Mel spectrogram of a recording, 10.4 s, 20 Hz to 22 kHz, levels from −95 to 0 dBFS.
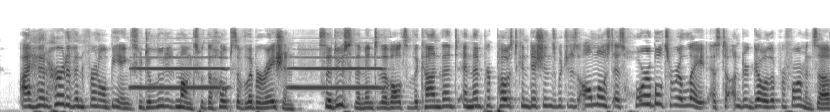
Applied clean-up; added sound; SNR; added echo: none; Wind instrument, woodwind instrument; 3 dB; none.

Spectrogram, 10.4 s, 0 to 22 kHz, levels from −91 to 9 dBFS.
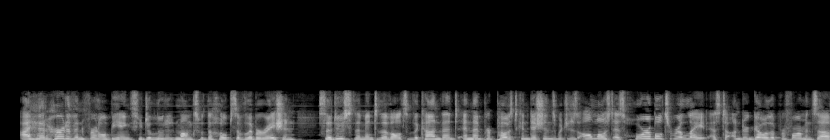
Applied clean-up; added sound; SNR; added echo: neural mask model DeepFilterNet 3.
